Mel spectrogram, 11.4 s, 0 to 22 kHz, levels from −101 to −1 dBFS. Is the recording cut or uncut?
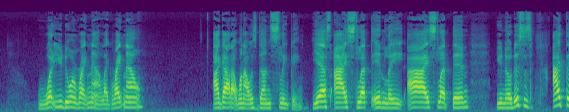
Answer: cut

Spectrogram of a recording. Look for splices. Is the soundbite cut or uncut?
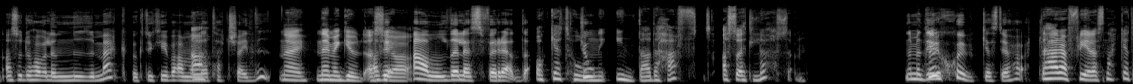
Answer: cut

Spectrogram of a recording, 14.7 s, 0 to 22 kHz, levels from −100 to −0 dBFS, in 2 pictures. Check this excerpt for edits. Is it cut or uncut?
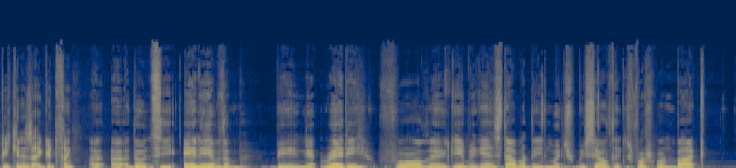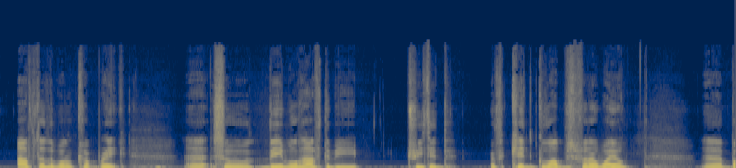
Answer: uncut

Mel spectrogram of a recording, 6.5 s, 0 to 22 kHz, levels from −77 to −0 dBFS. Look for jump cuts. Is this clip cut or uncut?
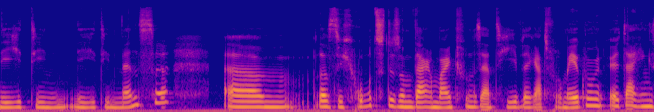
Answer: uncut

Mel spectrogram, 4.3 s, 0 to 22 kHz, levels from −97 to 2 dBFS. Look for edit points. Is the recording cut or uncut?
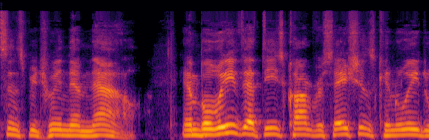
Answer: uncut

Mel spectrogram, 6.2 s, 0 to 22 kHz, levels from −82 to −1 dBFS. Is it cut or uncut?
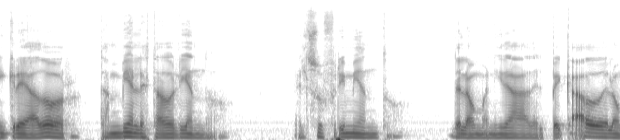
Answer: cut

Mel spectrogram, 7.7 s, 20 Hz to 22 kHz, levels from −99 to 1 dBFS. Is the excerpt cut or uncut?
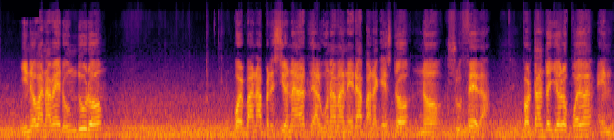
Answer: uncut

